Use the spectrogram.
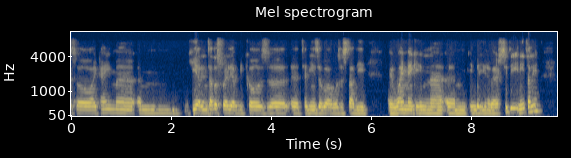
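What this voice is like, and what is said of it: Sicilian Italian accent. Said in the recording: “that gorgeous accent being Sicilian”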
